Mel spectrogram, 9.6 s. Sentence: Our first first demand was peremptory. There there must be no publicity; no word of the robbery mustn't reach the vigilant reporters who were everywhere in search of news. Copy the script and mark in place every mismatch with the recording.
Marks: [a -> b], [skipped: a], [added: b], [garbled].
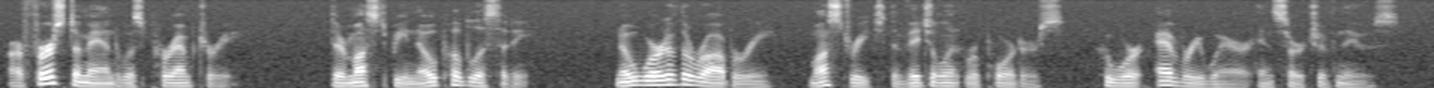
Our first [skipped: first] demand was peremptory. There [skipped: there] must be no publicity; no word of the robbery [mustn't -> must] reach the vigilant reporters who were everywhere in search of news.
